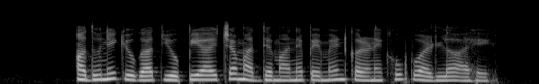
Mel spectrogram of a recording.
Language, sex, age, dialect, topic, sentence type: Marathi, female, 31-35, Northern Konkan, banking, statement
